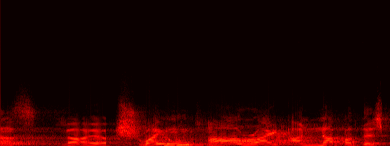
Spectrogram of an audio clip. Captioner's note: speaks foreign language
